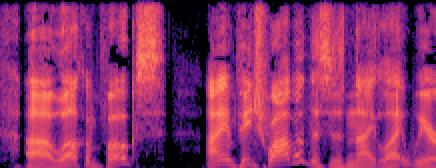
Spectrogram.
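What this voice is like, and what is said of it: Usual voice. Nothing is said of it.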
